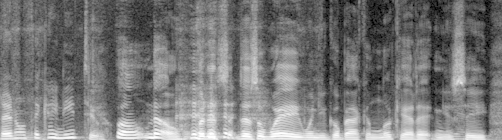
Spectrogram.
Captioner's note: chuckles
